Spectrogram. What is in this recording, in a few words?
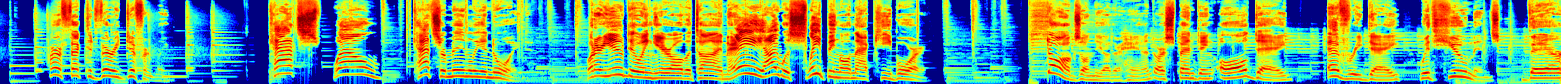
Explainer Pets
